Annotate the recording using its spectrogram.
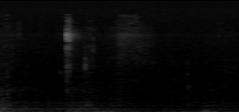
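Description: Near silence, with one faint click about two-thirds of a second in from a fingertip pressing a button on a karaoke machine.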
